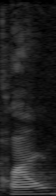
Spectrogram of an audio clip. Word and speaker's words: crayon: second grade crayon or crown crayon crayon but we know people that say crown yeah our crayon yeah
